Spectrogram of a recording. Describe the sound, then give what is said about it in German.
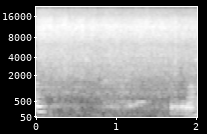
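Fat left over from frying meat portions sizzles steadily in a frying pan, a dense, crackling hiss that stays loud throughout, with a faint low murmur underneath and a slight shift in tone near the end. “Jetzt habe ich hier noch das Fett in der, Fett in der Pfanne”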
